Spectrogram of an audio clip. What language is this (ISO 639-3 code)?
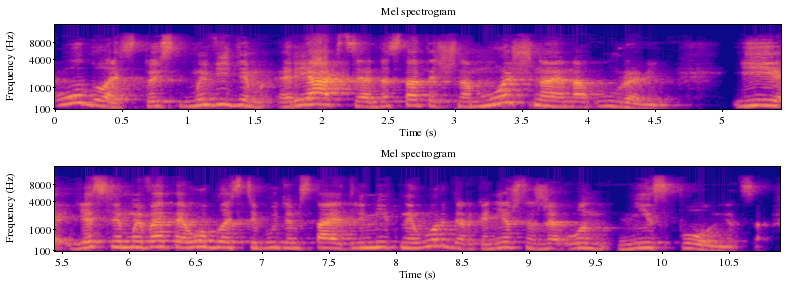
rus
